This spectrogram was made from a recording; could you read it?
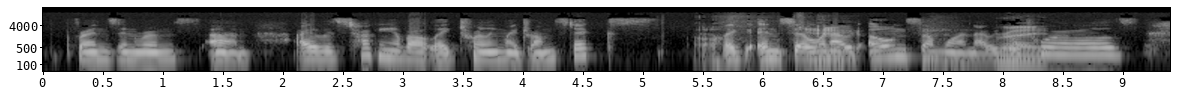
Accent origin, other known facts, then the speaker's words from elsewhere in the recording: Atlanta, Georgia, United States; I'm from right outside of the city of Atlanta. And I've really been born and raised here. I love it here for the most part. And so when you're this close to, we call it the perimeter of Atlanta, you're not going to have that really Southern accent.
